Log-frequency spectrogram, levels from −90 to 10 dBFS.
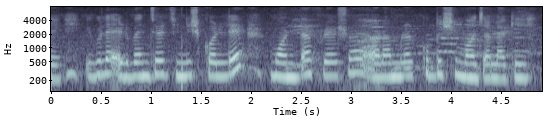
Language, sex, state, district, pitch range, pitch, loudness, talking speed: Bengali, female, Assam, Hailakandi, 235-270 Hz, 245 Hz, -16 LUFS, 160 wpm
